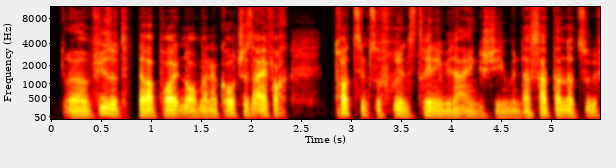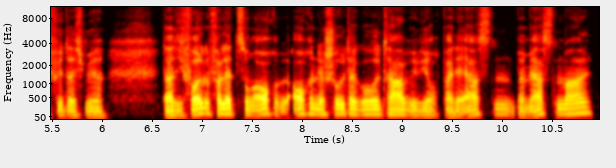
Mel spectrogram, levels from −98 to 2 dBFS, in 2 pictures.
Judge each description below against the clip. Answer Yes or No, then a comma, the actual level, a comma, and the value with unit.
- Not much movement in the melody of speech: No, average, 3.7 semitones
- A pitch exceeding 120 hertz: No, very low, 95 Hz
